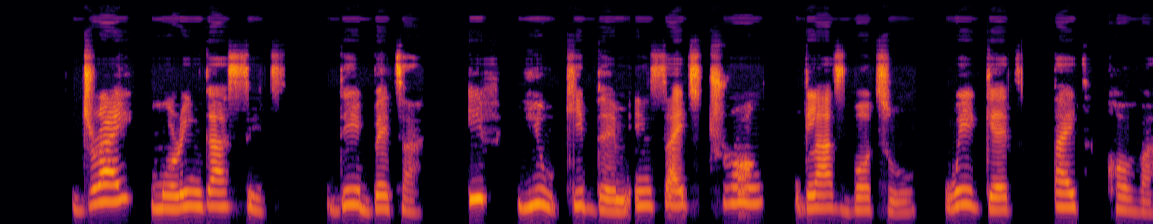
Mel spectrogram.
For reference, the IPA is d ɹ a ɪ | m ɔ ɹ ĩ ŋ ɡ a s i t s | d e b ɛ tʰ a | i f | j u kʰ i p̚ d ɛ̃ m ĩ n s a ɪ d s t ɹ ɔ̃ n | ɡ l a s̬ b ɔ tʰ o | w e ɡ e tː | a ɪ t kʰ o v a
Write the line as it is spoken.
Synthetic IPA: d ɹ a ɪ | m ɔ ɹ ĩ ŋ ɡ a s i t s | d e b ɛ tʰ a | i f | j u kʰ i p̚ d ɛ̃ m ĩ n s a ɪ d s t ɹ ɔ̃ ŋ | ɡ l a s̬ b ɔ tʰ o | w e ɡ ɛ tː | a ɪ t kʰ ɔ v a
